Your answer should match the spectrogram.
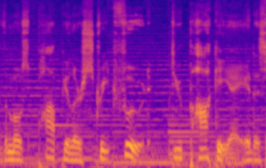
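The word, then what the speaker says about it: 떡볶이: recipe versions of the most popular street food dupak it is pronounced roughly like like dobak is one of the most popular and it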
